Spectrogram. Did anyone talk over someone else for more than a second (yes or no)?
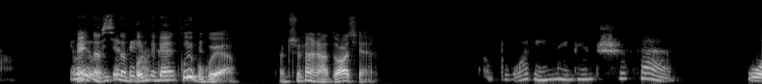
yes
